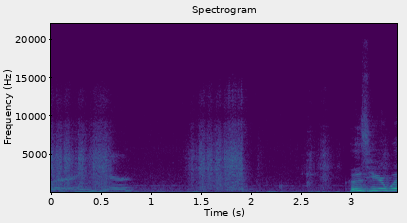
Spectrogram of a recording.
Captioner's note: spirit box static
